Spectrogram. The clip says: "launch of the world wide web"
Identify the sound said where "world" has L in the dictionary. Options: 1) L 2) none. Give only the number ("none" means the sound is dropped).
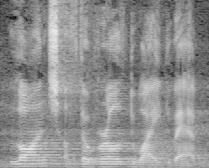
1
